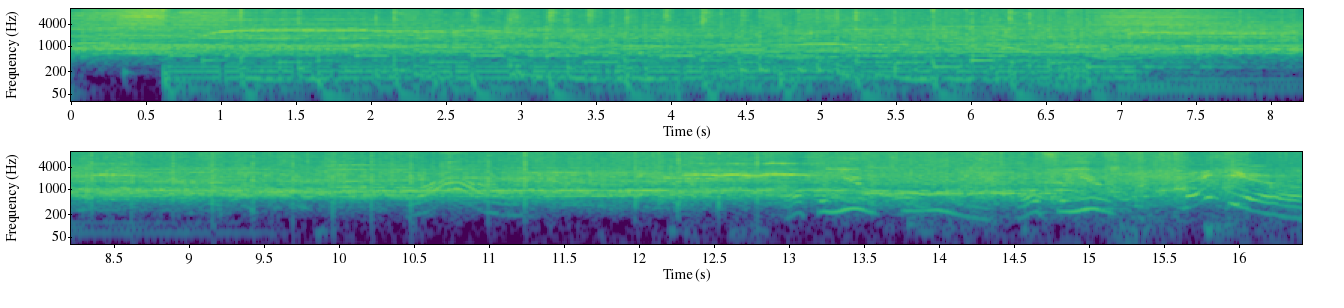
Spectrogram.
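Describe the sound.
Audience applause and cheering as a guest is welcomed onto a talk show for a standing ovation: dense, steady clapping with whoops that carries through the whole stretch, music under it at the start and voices talking over it near the end.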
